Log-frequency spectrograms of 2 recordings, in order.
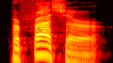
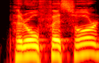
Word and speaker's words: professor: تلفظش رو دقت کنید بچه ها. پروفسور نیست. Professor, استرس روی F.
